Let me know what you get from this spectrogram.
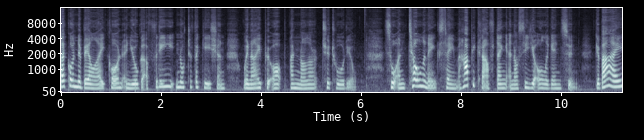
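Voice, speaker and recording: At medium pitch and a moderate pace, a woman speaks with lively intonation in a very clean recording with a silent background. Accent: Scottish. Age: 60s. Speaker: crochet YouTuber. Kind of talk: casual unboxing chat.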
